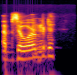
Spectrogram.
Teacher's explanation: sometimes the Ed sounds like a d when the end of the word is a voiced sound like a b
